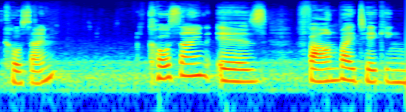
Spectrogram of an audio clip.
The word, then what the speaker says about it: cosine: C all the years so that actually is pronounced cosine cosine is found by taking the adjacent leg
